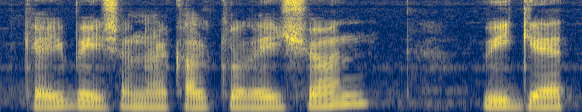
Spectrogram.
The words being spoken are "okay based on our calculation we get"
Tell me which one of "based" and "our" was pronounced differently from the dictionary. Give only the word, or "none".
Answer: based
